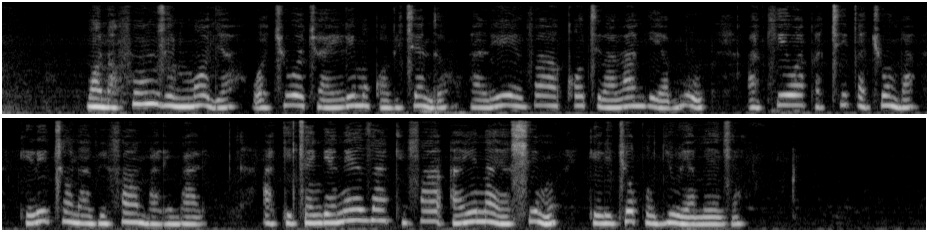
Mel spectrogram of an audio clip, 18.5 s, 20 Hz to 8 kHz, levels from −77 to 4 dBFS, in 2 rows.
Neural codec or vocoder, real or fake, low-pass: autoencoder, 48 kHz, 128 numbers a frame, DAC-VAE, trained on Japanese speech; fake; 7.2 kHz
